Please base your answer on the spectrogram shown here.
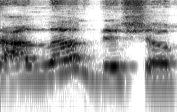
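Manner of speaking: normal talking voice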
